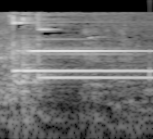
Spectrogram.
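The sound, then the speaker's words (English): A doorbell rings once, a bright chime struck near the start whose clear tones ring on steadily and slowly fade, with no voices over it. “I'll ring the doorbell.”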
